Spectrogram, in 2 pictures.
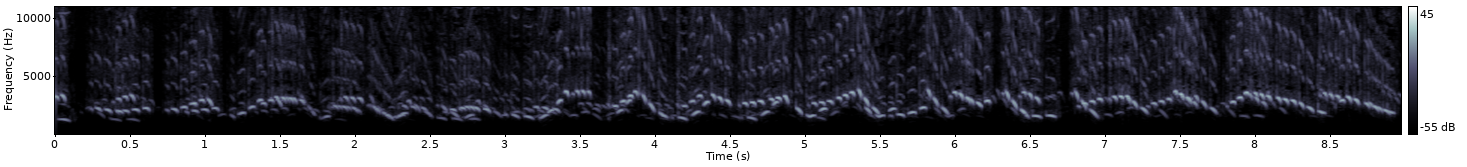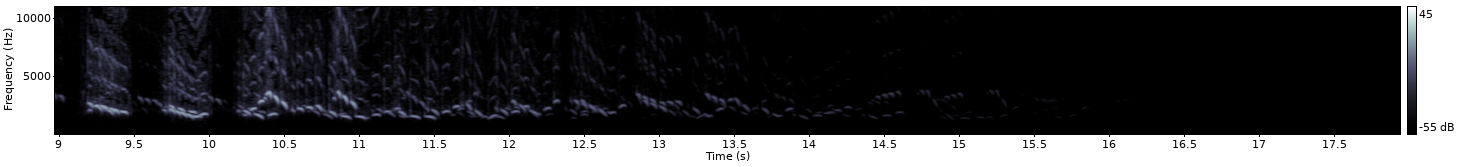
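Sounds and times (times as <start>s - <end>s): bird chirping: 0.0s - 15.8s.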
